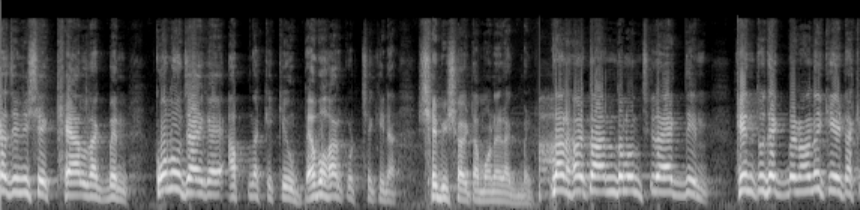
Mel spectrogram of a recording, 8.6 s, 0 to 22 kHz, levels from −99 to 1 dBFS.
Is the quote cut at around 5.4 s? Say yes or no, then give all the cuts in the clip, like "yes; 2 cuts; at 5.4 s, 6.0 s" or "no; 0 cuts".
yes; 1 cut; at 5.4 s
